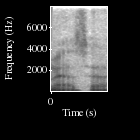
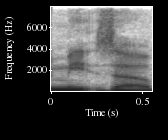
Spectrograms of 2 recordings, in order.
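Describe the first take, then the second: First: The first syllable sounds like 'mez'. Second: The first syllable sounds like 'meat'. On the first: It is the normal way to say the name. The speaker calls it right. "but you, yeah, just just do Mezzo" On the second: It is a joking mispronunciation. The speaker calls it wrong. "my friends call me Meat Zo"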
